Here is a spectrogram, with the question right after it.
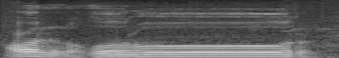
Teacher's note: غین مستعلیہ ہے، پر پڑھا جائے گا، را پیش کی وجہ سے پر پڑھا جائے گا۔ رو و مدہ ہے، ایک الف کی مقدار کے برابر کھینچ کر پڑھیں گے، را ساکن پڑھا جائے گا، اور وقف بالاسکان یہاں پر ہوگا۔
